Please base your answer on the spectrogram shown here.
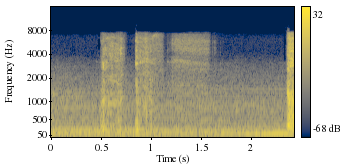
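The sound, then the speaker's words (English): A person coughs after smoking cannabis: three quick, harsh hacking coughs in succession, a short pause, then the loud start of another cough at the end. “Oh, shit, we got the cough of the day.”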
